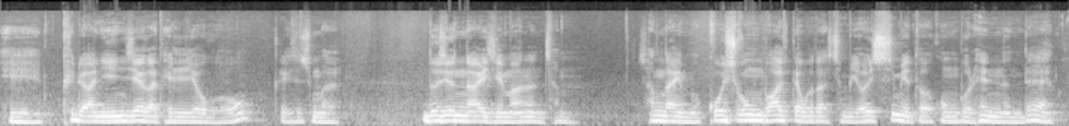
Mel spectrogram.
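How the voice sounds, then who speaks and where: A man speaks at a medium pitch with fairly even intonation and a moderate pace. Noticeable background noise runs underneath. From Chungcheong, South Korea (Asan, Daejeon). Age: 80s+. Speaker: retired diplomat, political commentator. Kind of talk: personal talk to viewers. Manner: halting, many fillers.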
